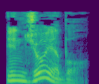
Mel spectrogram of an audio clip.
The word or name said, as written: enjoyable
